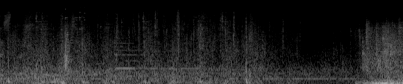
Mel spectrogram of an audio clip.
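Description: Footsteps crunch over dirt.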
